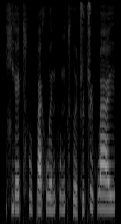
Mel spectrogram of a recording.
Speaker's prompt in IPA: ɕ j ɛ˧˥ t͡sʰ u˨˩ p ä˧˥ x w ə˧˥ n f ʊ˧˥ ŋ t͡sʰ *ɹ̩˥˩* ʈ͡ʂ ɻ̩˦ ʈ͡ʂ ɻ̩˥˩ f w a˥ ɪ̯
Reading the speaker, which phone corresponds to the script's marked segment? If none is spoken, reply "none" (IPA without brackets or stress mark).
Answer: ɹ̩˨˩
